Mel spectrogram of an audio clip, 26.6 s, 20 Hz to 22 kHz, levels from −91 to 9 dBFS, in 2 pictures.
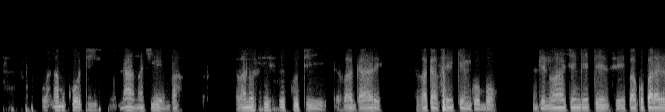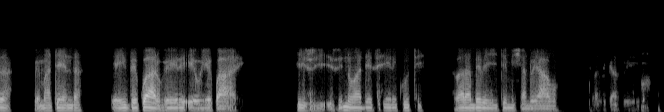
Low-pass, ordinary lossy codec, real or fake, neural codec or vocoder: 3.6 kHz; Opus, 16 kbps; real; none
